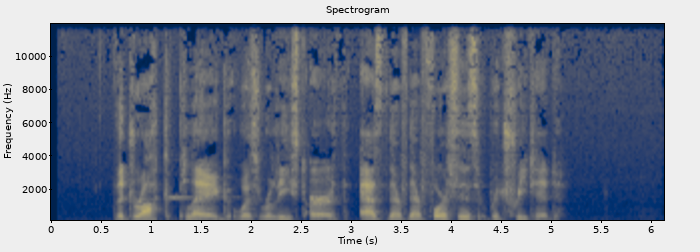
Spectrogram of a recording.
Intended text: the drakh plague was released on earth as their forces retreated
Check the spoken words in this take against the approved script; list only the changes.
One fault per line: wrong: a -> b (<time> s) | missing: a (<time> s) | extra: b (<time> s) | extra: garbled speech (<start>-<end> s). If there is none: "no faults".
missing: on (2.5 s)
extra: their (3.5 s)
